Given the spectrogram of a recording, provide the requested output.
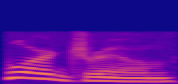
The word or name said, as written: wardroom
